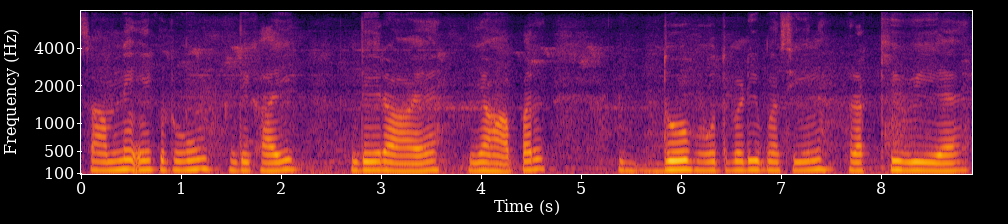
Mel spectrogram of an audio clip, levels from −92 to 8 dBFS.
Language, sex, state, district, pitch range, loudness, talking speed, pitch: Hindi, male, Uttar Pradesh, Shamli, 145-160 Hz, -17 LUFS, 110 wpm, 150 Hz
